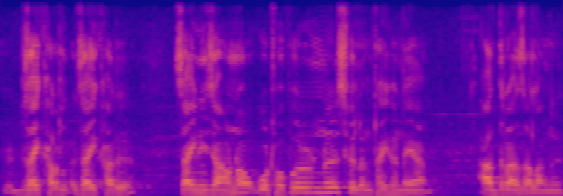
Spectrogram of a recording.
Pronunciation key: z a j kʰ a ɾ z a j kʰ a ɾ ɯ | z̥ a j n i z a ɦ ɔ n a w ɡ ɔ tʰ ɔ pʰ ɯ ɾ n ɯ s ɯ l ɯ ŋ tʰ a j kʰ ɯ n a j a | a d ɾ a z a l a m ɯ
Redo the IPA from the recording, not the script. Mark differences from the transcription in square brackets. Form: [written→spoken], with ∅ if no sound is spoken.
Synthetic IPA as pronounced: z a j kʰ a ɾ z a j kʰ a ɾ ɯ | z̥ a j n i z a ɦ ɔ n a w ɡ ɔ tʰ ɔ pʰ ɯ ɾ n ɯ s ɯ l ɯ ŋ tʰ a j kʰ ɯ n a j a | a d ɾ a z a l a [m→ŋ] ɯ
